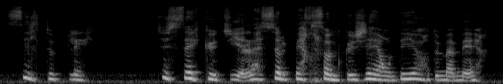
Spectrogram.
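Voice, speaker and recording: A woman's voice: fairly high pitch, moderate pace, warm tone, slightly rough. A woman dubbing a plaintive, ailing young woman. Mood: pleading. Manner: pleading, plaintive. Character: bedridden young woman, pleading and hurt. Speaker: dub actor. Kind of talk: French film dubbing.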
